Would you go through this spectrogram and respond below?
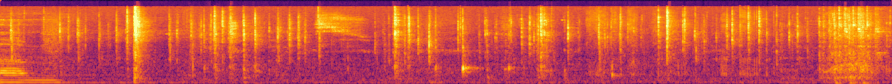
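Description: Fingers type rapidly on a computer keyboard, a dense stream of close, clattering key clicks, while a voice talks over them intermittently.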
